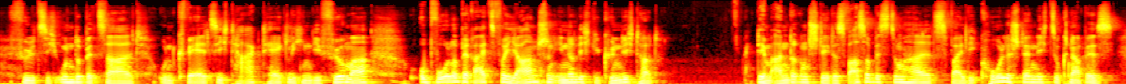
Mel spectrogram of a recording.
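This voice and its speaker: A man's voice: mid-range voice, vocal fry, darkish tone, slightly rough. A man from Stuttgart with a Swabian accent, hosting his own motivational podcast, talking bluntly and colloquially in a preachy solo monologue. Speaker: podcast host.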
